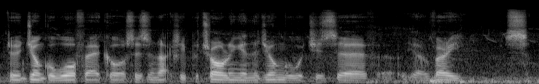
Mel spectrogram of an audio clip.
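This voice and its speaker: A man's voice: on the low side, completely flat delivery, a little fast. A man in his forties, a serviceman and charity cyclist, talking hesitantly in an outdoor interview at an airbase. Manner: hesitant, fillers and restarts. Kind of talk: on-camera interview. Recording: outdoor wind and traffic noise.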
